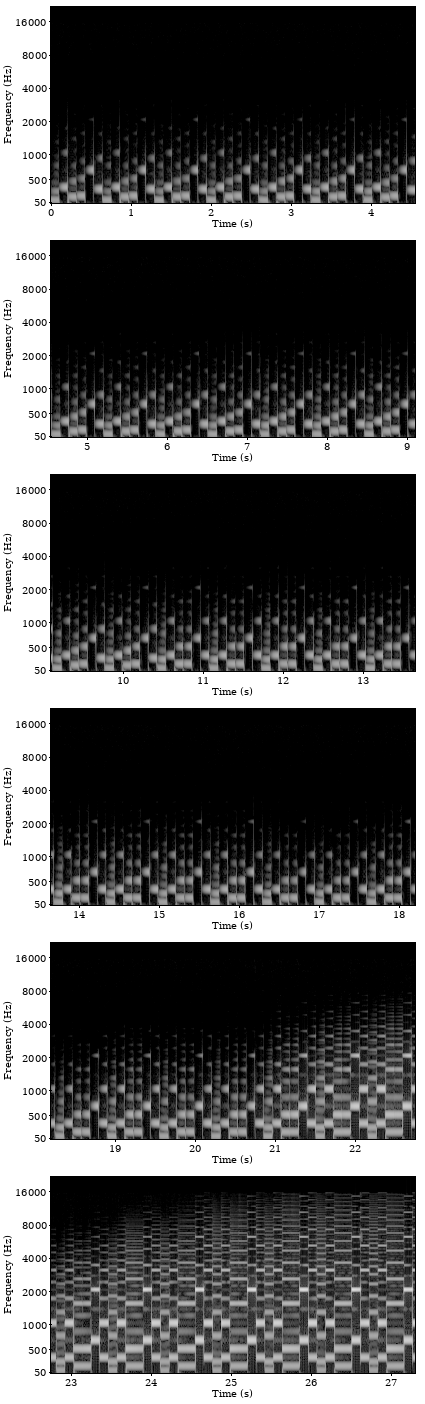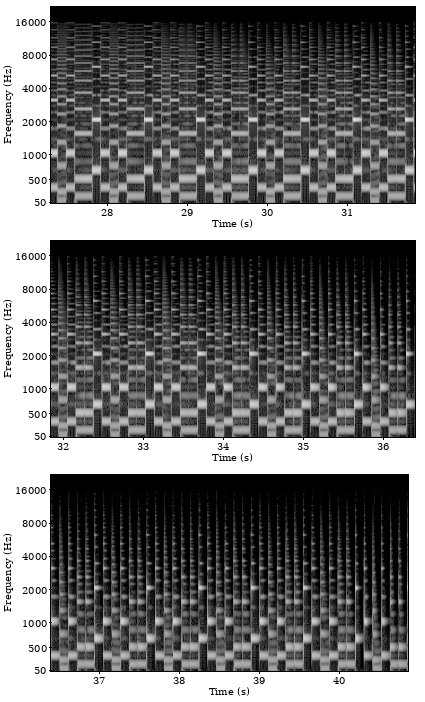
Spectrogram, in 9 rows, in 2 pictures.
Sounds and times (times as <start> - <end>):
Synthesizer: 0.0 - 40.8.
